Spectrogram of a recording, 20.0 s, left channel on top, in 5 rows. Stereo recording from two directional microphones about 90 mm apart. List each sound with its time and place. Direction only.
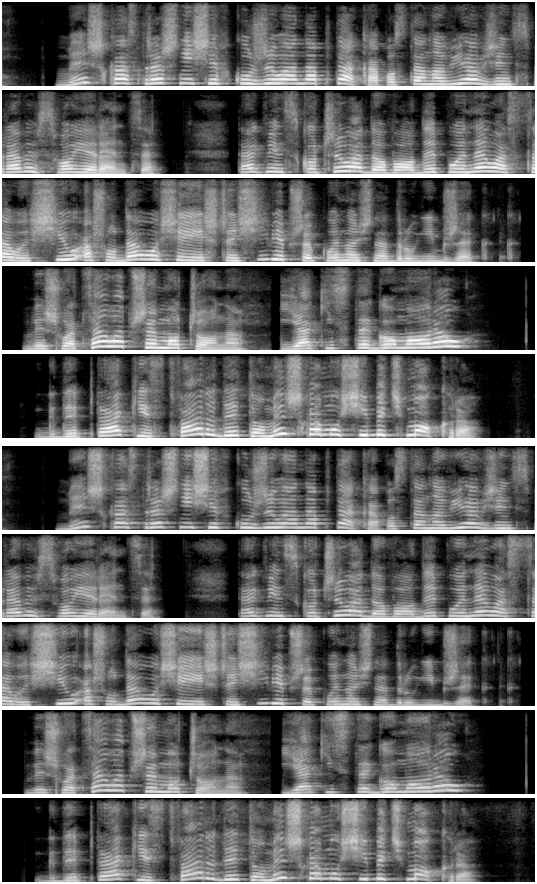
0.4 s speech: 25° left (ahead or behind)
12.2 s a woman's voice: 40° left (ahead or behind)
